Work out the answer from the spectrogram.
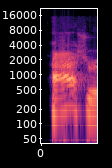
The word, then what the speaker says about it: Ashur: A-s-h-e-r spell either way Ashur is how they say it and by the way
